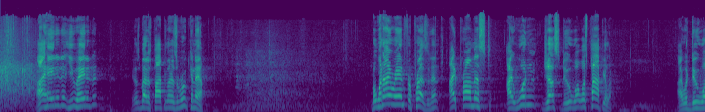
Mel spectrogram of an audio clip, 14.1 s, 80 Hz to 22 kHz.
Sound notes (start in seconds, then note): 4.5 laughter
